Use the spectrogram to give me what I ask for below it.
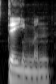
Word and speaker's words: Daemon: It's one of those where it's spelt Daemon, but it's Demon.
